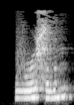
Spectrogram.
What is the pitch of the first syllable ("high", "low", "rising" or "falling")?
rising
